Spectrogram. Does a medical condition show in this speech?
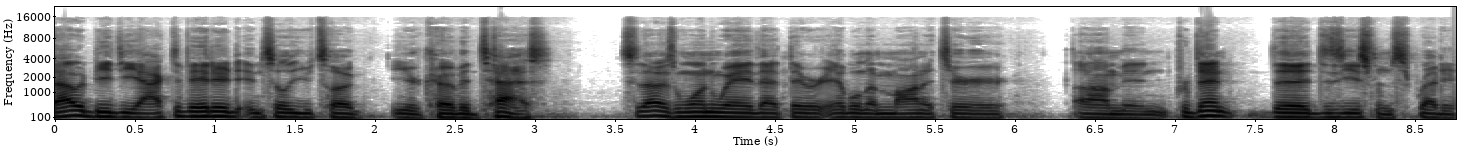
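No.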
